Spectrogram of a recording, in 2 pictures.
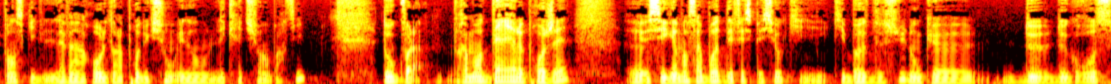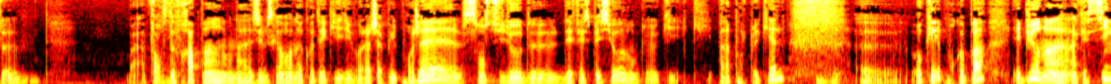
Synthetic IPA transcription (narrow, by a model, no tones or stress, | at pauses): ʒəpɑ̃skilavɛɛ̃ʁold̪ɑ̃lapχɔd̪yksjɔ̃ʔḛd̪ɑ̃lekχit̪ʰy̰ʁɑ̰̃paʁt̪i | d̪̥ɔ̃kvwa̰lʔa̰vʁɛmɑ̃d̪ɛʁjɛʁləpχɔʒɛ | øesɛeɡalmɑ̃sabwat̪̚d̪efɛspesjokʲʰḭkʲibɔsd̪əsyd̪ɔ̃kø | d̪ød̪øɡʁosø̰ | ba̰fɔʁsd̪əfχapɛ̃ɔ̃naʒɛmskɛ̃ʁɑ̃d̪ãkot̪ekʲid̪ivwa̰lʔa̰ʒapliləpχɔʒɛsɔ̃st̪yd̪jod̪əd̪efɛspesjod̪ɔ̃kø̰kʲḭkʲi̥panɛ̃pɔʁt̪ləkʲɛl | ø̰ɔ̰kʲepuʁ̥kwapaepɥiɔ̃naɛ̃ɛ̃kast̪iŋ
